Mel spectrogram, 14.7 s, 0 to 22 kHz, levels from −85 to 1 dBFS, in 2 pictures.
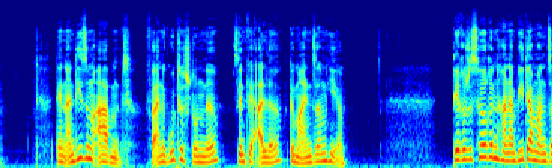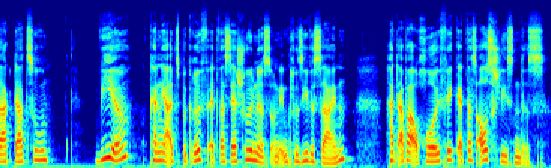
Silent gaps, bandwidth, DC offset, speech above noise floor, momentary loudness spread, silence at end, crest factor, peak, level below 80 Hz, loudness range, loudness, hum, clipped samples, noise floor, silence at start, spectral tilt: none; 15 kHz; under 0.1%; 39 dB; 8 LU; 0.1 s; 16 dB; -2 dBFS; -48 dBFS; 3 LU; -18 LUFS; none; under 0.1%; -56 dBFS; 0.75 s; -5.5 dB/octave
